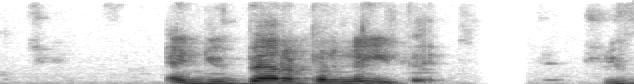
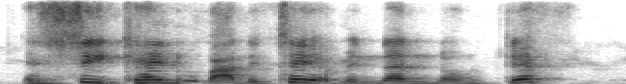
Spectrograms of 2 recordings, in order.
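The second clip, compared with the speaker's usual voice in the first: normal talking voice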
